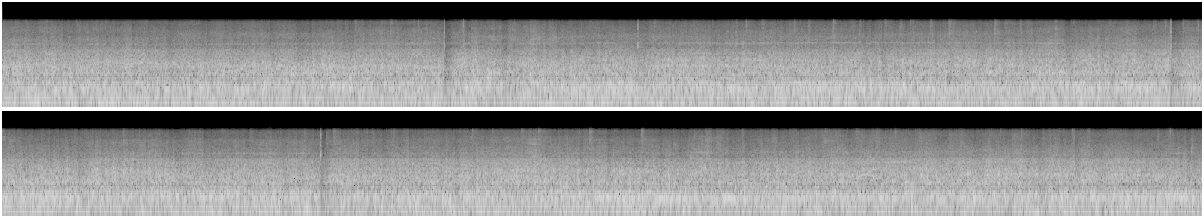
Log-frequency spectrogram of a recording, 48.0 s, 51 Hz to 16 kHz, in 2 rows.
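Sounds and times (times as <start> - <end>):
train wheels rumbling on rails: 0.0 - 48.0.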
